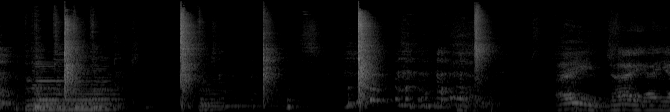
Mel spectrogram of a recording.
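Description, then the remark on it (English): About five sharp, slow hand claps, a slow clap for a Yamaha acoustic guitar, spaced a second or more apart and loud, with a person's voice murmuring and laughing between them. “How about a slow clap for Yamaha?”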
